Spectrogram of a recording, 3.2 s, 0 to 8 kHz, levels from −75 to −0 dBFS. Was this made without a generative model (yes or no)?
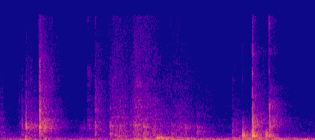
yes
